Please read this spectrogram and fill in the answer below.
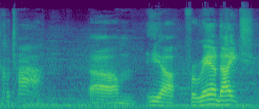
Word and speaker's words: Qatar: remembering really first pitted car on track here tonight at Qatar or Qatar. I'm probably pronouncing pronouncing the Q too much. I think it's Qatar.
